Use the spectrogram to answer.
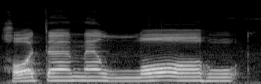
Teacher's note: ada huruf lamnya dibaca tebal ya karena sebelumnya ada huruf mim berharakat fathah jadi wajib dibaca tebal khotamallahu namun mimnya harus tipis ya khotamallahu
